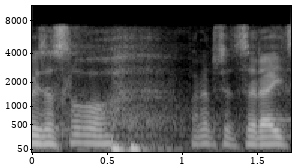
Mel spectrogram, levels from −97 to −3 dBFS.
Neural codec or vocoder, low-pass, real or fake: none; 7.2 kHz; real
